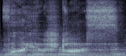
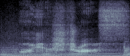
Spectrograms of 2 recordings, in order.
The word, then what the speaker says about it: Weierstrass: Weierstrass is how it's said in German. Okay, spelled with double S at the end in English. Weierstrass. Well, Weierstrass, I guess, in English.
